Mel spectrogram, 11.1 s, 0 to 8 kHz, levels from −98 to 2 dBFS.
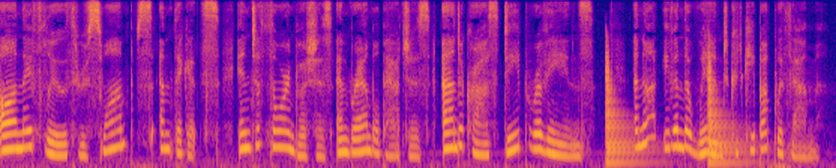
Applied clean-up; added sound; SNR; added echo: none; Guitar; 3 dB; none.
